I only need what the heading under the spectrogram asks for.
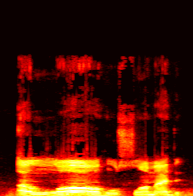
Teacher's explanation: আল্লাহু এখানে এক আলিফ টান হবে, তারপরে সামাদ শেষে কলকলা হবে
